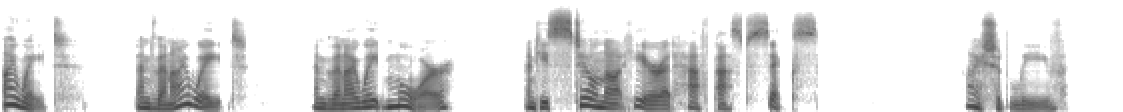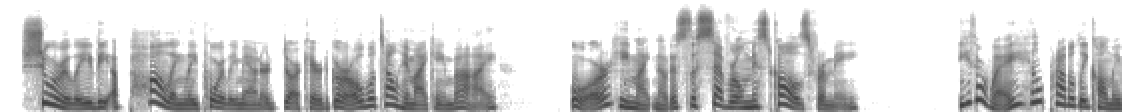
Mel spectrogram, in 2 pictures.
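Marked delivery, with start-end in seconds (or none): none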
